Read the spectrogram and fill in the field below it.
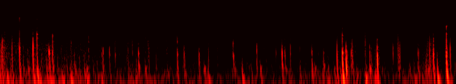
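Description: Low irregular gurgles and bubbling rumbles that come and go: ordinary stomach growling, normal bowel sounds.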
